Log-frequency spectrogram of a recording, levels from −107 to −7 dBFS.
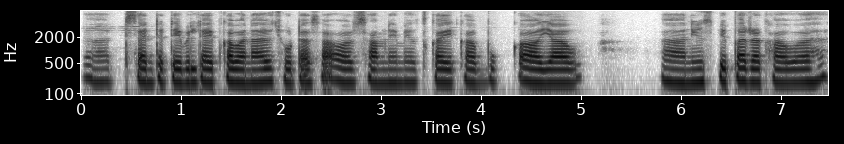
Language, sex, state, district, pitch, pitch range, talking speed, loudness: Hindi, female, Maharashtra, Mumbai Suburban, 185 Hz, 180-190 Hz, 175 wpm, -19 LUFS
